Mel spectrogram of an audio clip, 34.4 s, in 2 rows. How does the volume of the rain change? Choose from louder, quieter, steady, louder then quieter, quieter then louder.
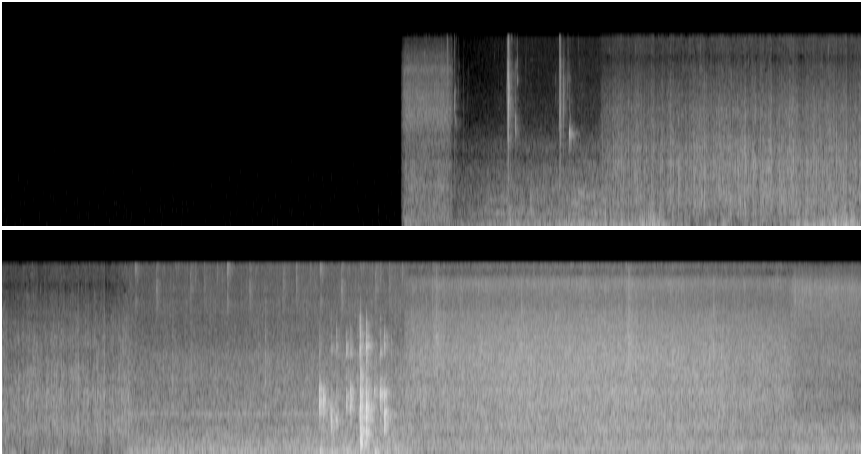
louder.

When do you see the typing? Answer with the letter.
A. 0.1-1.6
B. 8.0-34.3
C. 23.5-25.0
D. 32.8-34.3
C.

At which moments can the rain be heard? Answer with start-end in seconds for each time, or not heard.
8.0-34.3.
